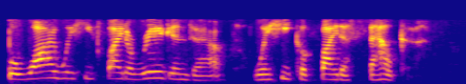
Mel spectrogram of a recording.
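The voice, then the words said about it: Put-on Philly accent. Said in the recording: “my best Philly accent... That was like half Breadman and half Angel Garcia... I had to take the West Coast out of it”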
